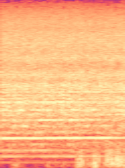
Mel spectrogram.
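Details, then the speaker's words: Old Kwik Kool oscillating fan from a yard sale, running the day after rewiring the cord; steady hum with a few fixed tones and faint low rumbling flutter, blowing strongly and evenly, just a little noisy; normal running. "but we will definitely do that because uh it's a working fan a little noisy but it'll be good for the shop here"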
